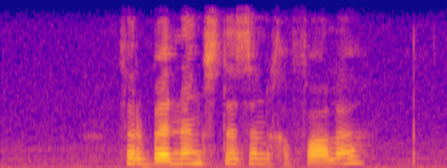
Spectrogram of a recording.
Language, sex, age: Afrikaans, female, 21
